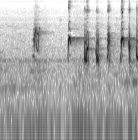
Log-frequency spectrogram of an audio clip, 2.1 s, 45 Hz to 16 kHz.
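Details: Decoy bulbul luring a wild bird, 11 August 2021: a single note, a half-second pause, then a fast string of clear, bubbly, warbled notes rising and falling.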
